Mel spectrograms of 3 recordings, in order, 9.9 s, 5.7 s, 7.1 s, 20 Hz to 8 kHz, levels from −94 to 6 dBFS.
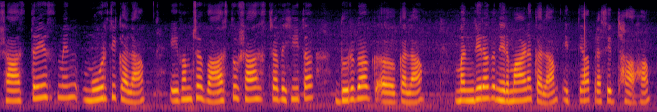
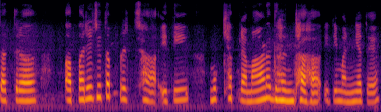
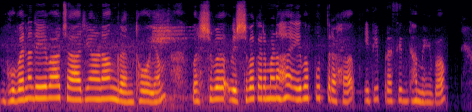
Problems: none marked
